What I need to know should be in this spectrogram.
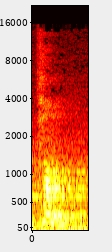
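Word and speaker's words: thumb: थ क्या लिखा है थम थम टी एच यू एम बी थम इसको क्या पढ़ेंगे अब देखिए एम के बाद बी आ गया एम के बाद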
